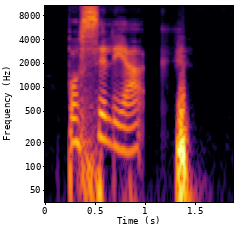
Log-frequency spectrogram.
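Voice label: "Bosiliack", English; Bosheulyek 1245 (Gover, 1948)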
